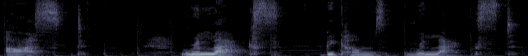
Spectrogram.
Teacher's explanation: verb in its infinitive form ends in an unvoiced consonant sound we pronounce the Ed d as a t so not ID not D but T TT so that is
